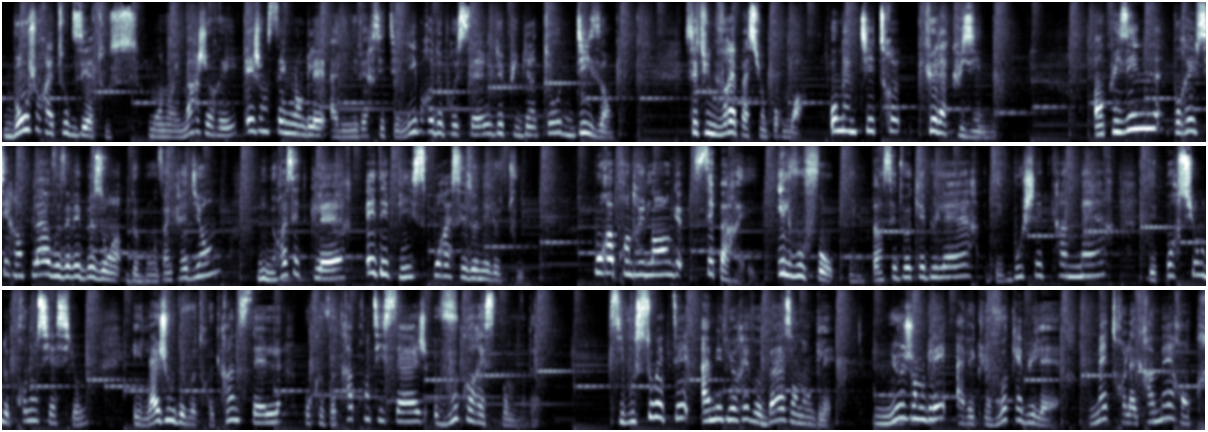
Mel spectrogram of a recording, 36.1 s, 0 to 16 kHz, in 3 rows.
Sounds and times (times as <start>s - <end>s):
Speech: 0.0s - 6.2s, 6.8s - 10.0s, 10.9s - 17.3s, 18.0s - 29.5s, 30.2s - 36.1s
Music: 0.0s - 36.1s.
